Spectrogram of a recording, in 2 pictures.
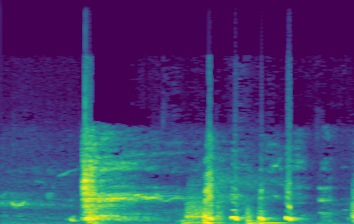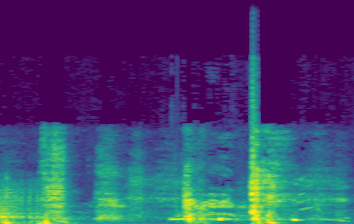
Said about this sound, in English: Turn and cough.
